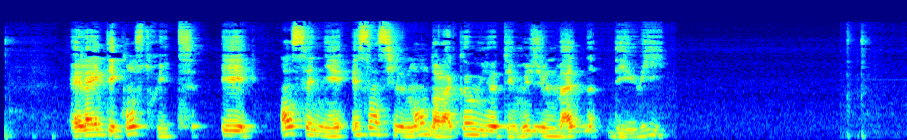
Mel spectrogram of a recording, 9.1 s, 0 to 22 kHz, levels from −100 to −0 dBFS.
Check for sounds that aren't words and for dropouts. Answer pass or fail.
pass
